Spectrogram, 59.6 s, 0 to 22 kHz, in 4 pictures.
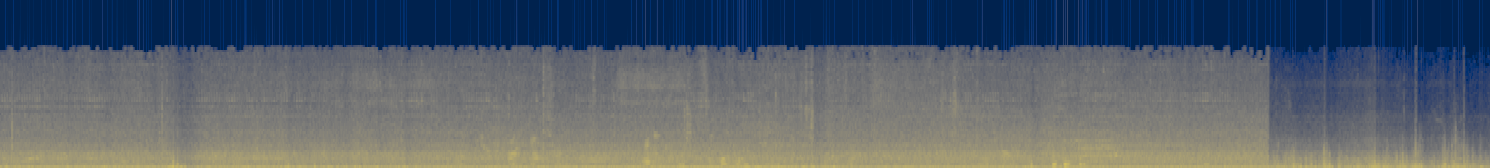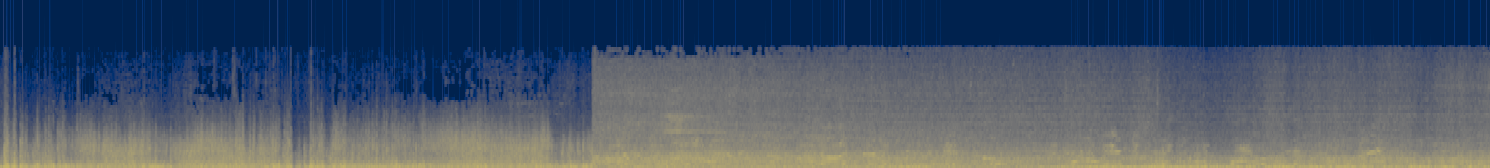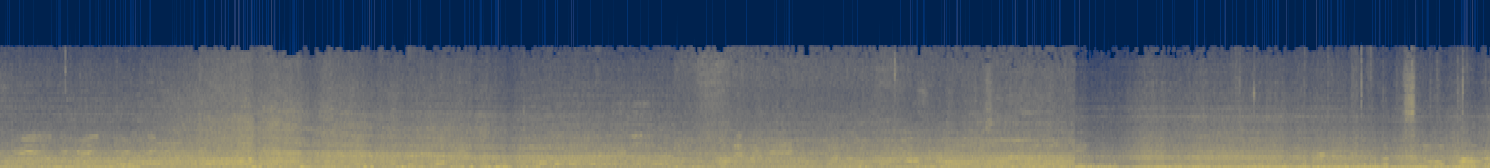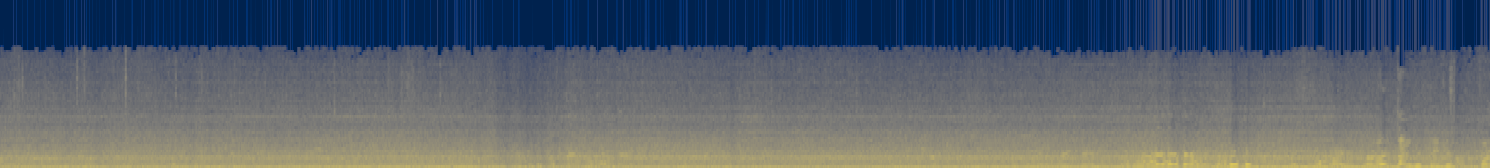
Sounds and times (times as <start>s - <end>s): Outside, urban or manmade: 0.0s - 59.6s
Vehicle: 0.0s - 59.6s.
